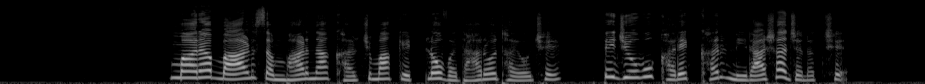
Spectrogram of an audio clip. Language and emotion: Gujarati, sad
